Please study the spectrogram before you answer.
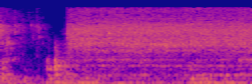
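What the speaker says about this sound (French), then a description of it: "On va mettre un demi-litre d'eau à peu près." Tap water runs steadily into a cooking pot as water is added for a baby food recipe, a continuous close splashing hiss after a brief start, with no talking.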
